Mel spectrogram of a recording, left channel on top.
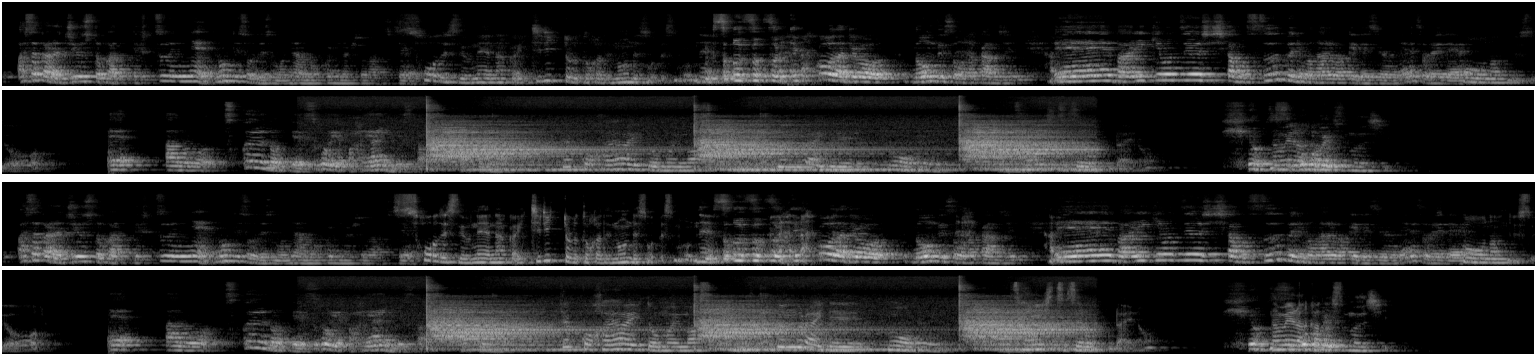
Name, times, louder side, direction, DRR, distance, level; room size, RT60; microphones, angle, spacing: voice 1, 0.2-4.1 7.0-8.8 9.1-14.7 16.4-16.6 17.0-17.4 17.7-19.6 19.9-20.4 24.5-24.7 25.3-25.5 27.5-27.9 28.3-28.7, right 1 dB, 45° left, -1 dB, 1.2 m, -27 dB
voice 2, 3.9-7.2 7.7-8.1 10.5-10.7 14.6-15.7 20.9-24.6 25.4-26.8 28.0-29.2, right 4 dB, 75° right, 9 dB, 0.4 m, -32 dB
sound 1, 18.3-26.3, equal, 5° left, 0.4 m, -28 dB
4.5 x 3.4 x 2.4 m, 0.71 s
head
